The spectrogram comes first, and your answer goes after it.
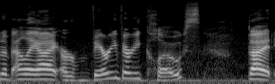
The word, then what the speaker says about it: Lai: Um, it's said that the Italian version is pronounced a little bit like the word lie, except that you kind of put this a aish sound in there and you kind of stretch the end.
